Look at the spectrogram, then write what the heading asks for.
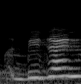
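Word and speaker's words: design: ही जी के बताऊंगी अब तो डिजाइन में जी साइलेंट होता है दी ए एस आई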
